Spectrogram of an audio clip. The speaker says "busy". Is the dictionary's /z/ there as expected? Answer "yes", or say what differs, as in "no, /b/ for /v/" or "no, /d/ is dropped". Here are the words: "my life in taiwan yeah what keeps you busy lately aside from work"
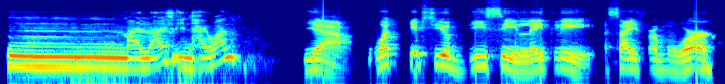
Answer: no, /s/ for /z/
